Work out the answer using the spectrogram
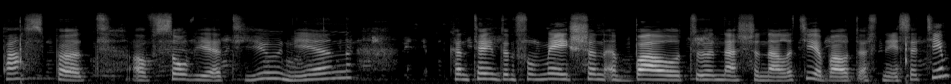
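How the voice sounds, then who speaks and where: A woman in her thirties whose first language is Romanian speaks at a press conference. Her delivery is slow and halting, full of pauses and fillers, and her voice is bright and forward with a slightly higher pitch. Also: steady tone, rough recording. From Ukraine. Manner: halting, many hesitations. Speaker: panel speaker.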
